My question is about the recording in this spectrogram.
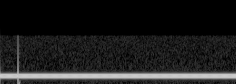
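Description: Steady telephone tone during a call transfer, one loud unbroken hum with a single sharp click just after it begins.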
